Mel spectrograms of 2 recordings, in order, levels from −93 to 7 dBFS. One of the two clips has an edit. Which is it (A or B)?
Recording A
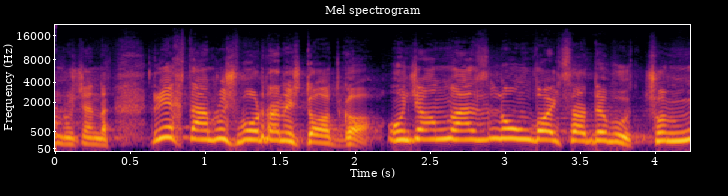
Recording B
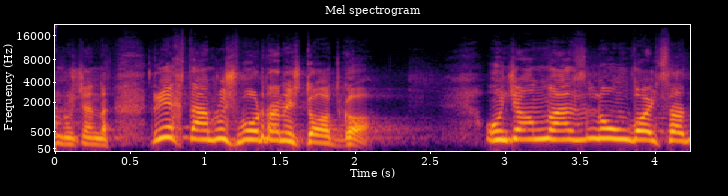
A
